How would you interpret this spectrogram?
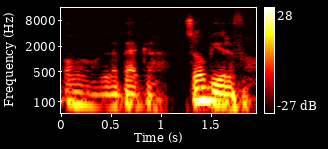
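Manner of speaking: hushed mock admiration; imitating admiring woman. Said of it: "And the woman was like".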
